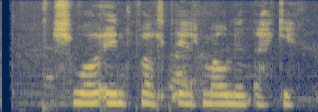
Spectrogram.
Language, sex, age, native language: Icelandic, female, 9, Icelandic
